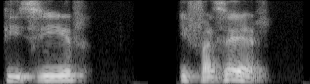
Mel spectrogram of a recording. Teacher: el sonido de la z no es el mismo que tenemos en español peninsular de hoy es casi como una Zeta italiana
